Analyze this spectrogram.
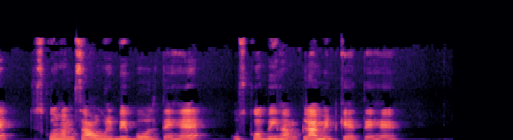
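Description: A woman speaks clearly and calmly through a microphone.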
